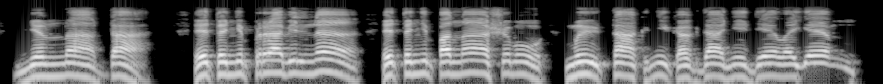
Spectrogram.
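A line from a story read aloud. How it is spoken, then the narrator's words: Hysterical screaming. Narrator (Russian): Моя кроличья душонка заходилась в истерике и истошно вопила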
